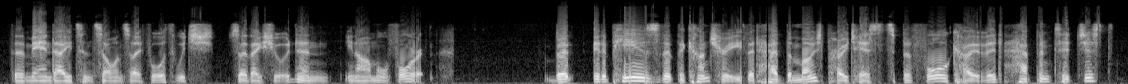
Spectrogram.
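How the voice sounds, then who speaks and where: A man with an Australian accent speaks at a moderate pace in a very deep, low voice. His intonation is lively and the sound is dry and close with no echo. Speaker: activist guest on livestream. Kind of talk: casual chat.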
